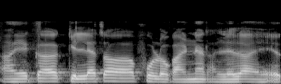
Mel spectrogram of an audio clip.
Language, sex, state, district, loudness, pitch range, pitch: Marathi, male, Maharashtra, Solapur, -15 LUFS, 120-140 Hz, 130 Hz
